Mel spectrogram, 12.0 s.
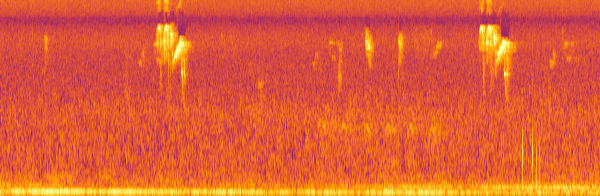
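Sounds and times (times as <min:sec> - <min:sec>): small birds chirping: 0:03.1 - 0:03.8, 0:09.6 - 0:10.3.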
